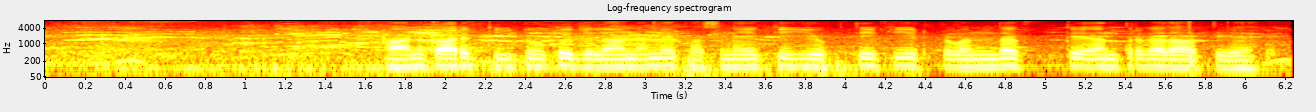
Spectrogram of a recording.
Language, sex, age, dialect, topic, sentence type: Hindi, male, 25-30, Kanauji Braj Bhasha, agriculture, statement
